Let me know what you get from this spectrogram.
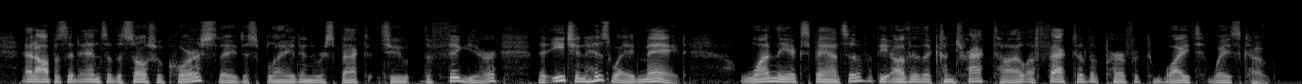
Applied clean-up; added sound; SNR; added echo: none; none; none; none.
